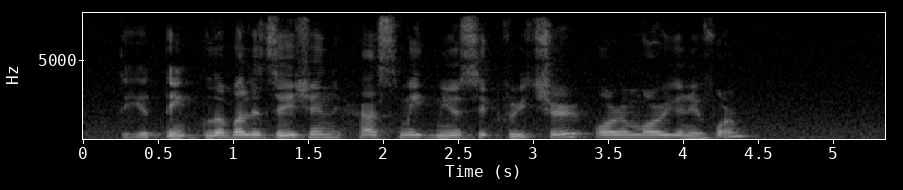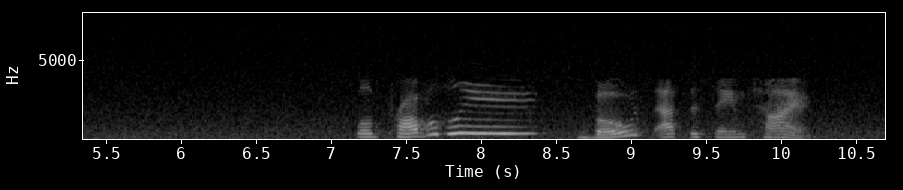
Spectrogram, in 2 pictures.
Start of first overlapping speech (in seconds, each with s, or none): none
